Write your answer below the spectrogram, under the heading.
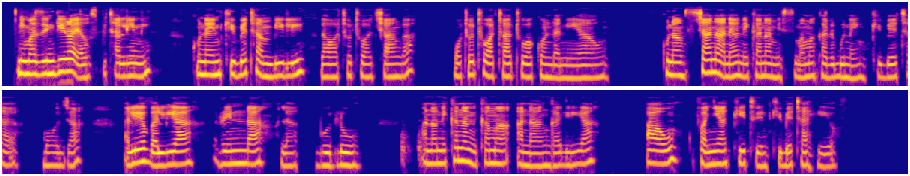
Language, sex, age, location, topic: Swahili, female, 18-24, Kisii, health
